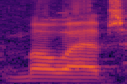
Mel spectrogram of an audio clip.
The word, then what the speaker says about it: MOAB: would pronounce that, and I don't really know who started pronouncing it MOAB, because if you think about it, then you're trying to pronounce it, all is pronounced all, not al. So I don't know where the ab part got out of it. So anyways, I would consider it being pronounced MOB, not Moab.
